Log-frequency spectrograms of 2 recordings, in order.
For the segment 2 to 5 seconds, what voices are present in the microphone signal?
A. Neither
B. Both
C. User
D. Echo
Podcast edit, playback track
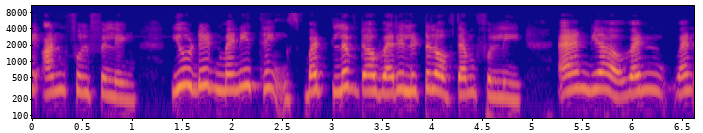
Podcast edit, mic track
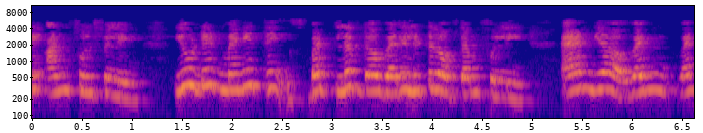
D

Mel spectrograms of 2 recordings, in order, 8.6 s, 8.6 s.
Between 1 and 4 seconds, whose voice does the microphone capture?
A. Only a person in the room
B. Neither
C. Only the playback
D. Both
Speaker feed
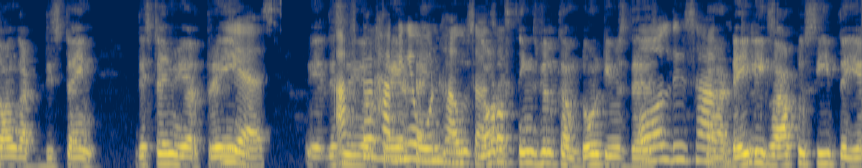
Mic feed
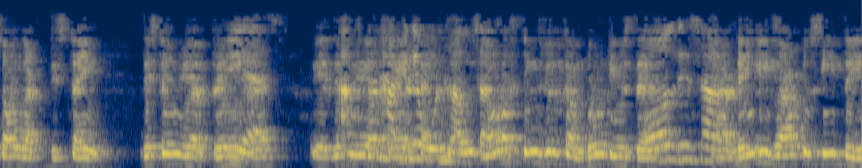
C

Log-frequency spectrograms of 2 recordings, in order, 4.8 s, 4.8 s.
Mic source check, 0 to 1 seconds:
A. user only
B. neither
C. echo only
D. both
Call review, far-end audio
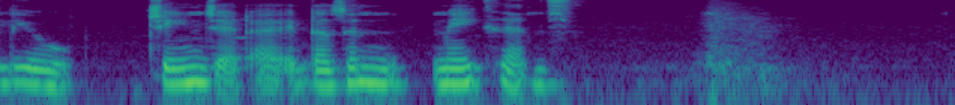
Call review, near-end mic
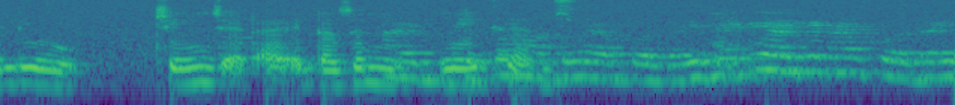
C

